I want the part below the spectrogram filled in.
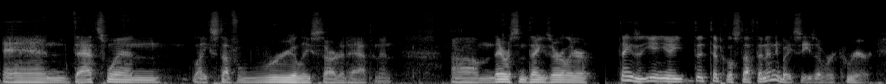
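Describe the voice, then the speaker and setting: A man with a plain, everyday voice speaks at a moderate pace, his fairly low pitch showing ordinary pitch variation. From US North. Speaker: former sheriff's deputy. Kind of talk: personal testimony in casual interview. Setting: studio.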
